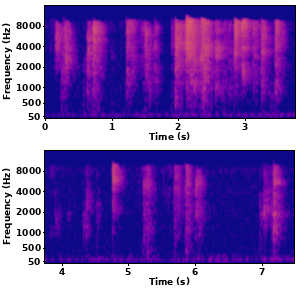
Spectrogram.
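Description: Faint, irregular rustling and clicking, densest from about two to three and a half seconds in, over a low steady hum.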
